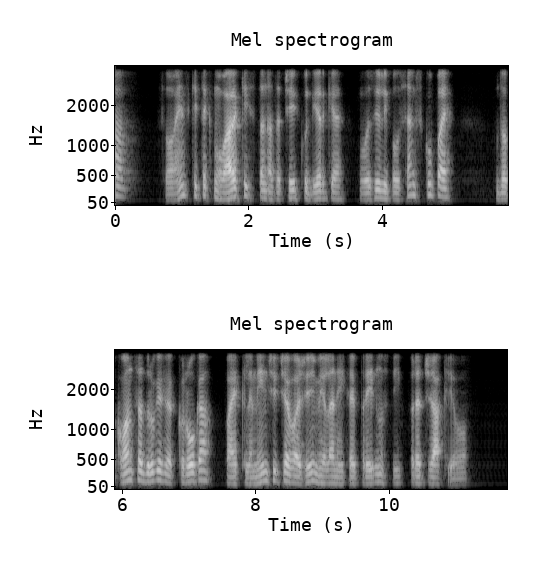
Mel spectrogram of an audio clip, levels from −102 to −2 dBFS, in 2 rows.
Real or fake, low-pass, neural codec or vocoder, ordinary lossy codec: fake; 3.6 kHz; codec, 16 kHz, about 1 kbps, DyCAST, with the encoder's durations; none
